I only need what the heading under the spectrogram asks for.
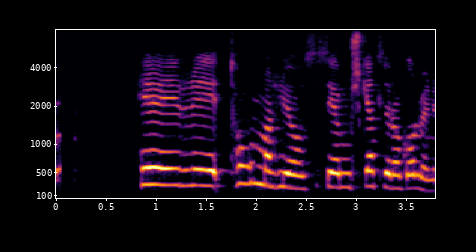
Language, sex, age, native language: Icelandic, female, 13, Icelandic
